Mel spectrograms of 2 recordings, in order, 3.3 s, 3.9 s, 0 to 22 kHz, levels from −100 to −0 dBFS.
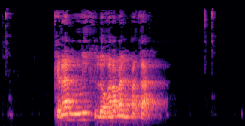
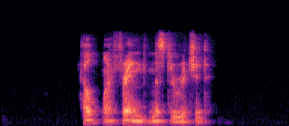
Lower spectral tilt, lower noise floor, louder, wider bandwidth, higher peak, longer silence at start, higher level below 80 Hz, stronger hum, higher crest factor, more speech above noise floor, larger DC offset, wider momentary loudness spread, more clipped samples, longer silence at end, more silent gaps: about the same, -3 dB/octave vs -4 dB/octave; second, -71 dBFS vs -85 dBFS; first, -19 LUFS vs -23 LUFS; first, 16.5 kHz vs 8 kHz; about the same, -4 dBFS vs -4 dBFS; second, 0.7 s vs 1.05 s; second, -72 dBFS vs -64 dBFS; neither; second, 18 dB vs 24 dB; second, 52 dB vs 62 dB; neither; about the same, 9 LU vs 10 LU; neither; about the same, 1.15 s vs 1.05 s; neither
